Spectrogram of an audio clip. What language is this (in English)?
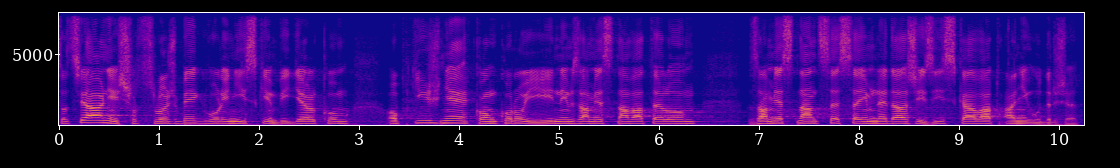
Czech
